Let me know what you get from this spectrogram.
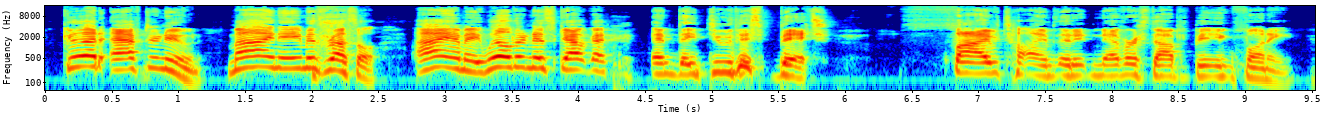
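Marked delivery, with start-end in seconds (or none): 0.2-4.2 loud, high, word-for-word reading aloud. Retelling a bit where a kid reads from a wilderness guide, kid reading verbatim from guide. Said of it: "reads verbatim from the guide".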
